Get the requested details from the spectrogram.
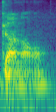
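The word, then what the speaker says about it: gunwale: gone all and gone so gun wheel is pronounced gunnel i was right yes that's insane this wasn't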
